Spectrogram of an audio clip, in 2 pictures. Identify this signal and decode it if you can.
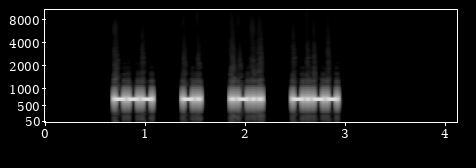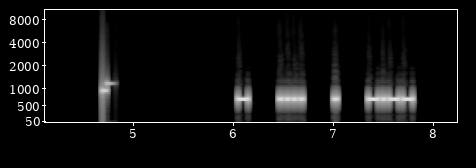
Morse code, heard as a keyed tone, about 34 wpm, spaced as for 20 wpm, 690 Hz. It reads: ONLY THEY
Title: 3x Character Spacing - Top 500 Words - 35wpm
